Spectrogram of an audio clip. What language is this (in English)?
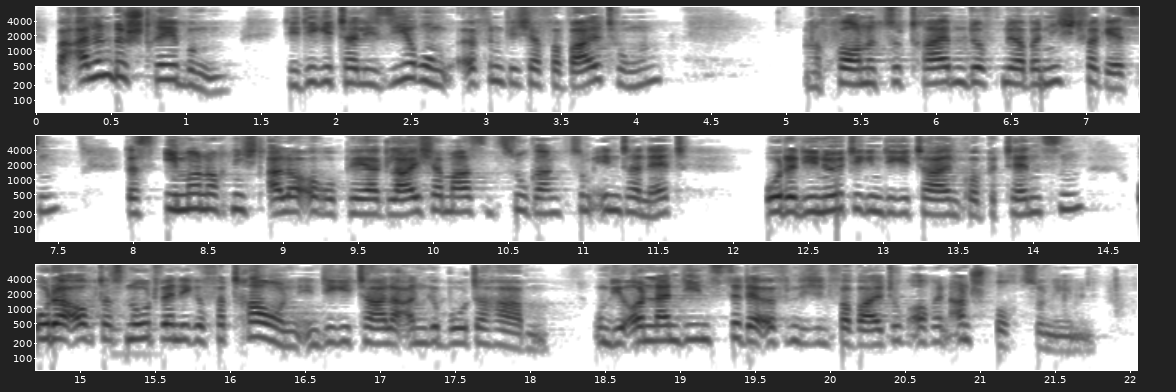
German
